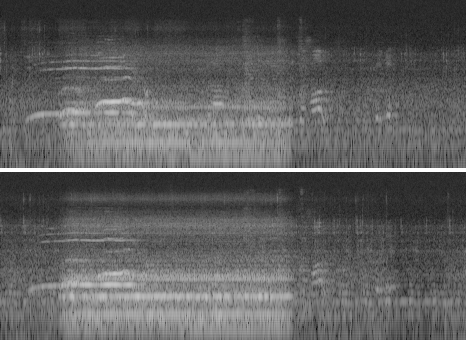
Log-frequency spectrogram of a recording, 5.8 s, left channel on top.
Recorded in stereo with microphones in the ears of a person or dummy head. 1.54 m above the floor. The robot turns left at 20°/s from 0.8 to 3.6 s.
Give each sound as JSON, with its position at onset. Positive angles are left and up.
{"t": 0.3, "sound": "a shout", "azimuth_deg": 125, "distance_m": 4.5}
